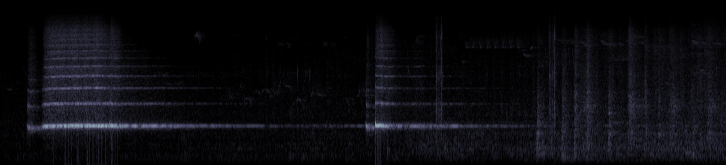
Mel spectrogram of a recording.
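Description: Whistle of a narrow-gauge steam locomotive: one long blast on a single note that fades away over several seconds, then a second shorter blast about seven seconds later. After that comes a run of irregular clicks and knocks as the train draws nearer.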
